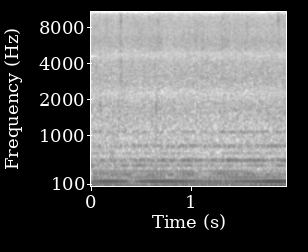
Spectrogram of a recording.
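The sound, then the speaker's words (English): Pouring rain falls on grass and mud, making a dense, continuous hiss that stays even and fairly faint throughout. “kneeling in the grass and mud in the rain. It's pouring rain all around you.”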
